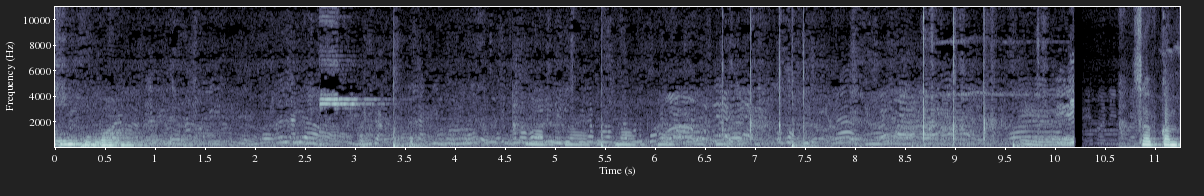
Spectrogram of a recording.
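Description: A crowd of young people chatter and call out outdoors.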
